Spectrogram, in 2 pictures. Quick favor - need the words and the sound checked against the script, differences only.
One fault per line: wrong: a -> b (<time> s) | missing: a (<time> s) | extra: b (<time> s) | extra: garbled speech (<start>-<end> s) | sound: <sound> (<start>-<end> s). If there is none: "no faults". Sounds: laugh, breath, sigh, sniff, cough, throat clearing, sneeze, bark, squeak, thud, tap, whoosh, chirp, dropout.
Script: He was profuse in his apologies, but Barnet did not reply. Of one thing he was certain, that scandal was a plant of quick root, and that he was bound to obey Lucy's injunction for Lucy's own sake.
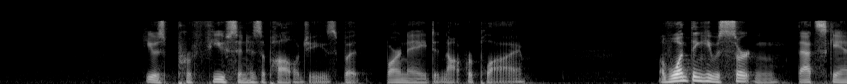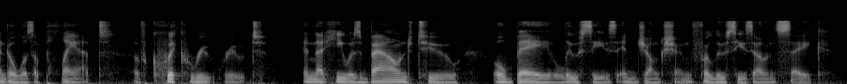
extra: root (10.7 s)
